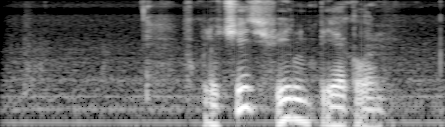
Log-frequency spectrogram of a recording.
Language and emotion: Russian, sad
